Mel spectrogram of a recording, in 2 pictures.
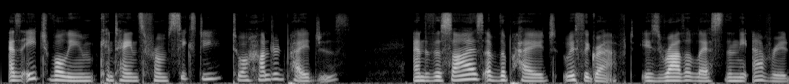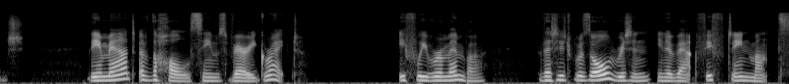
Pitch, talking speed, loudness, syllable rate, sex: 185 Hz, 165 wpm, -21 LUFS, 5.0 syllables/s, female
